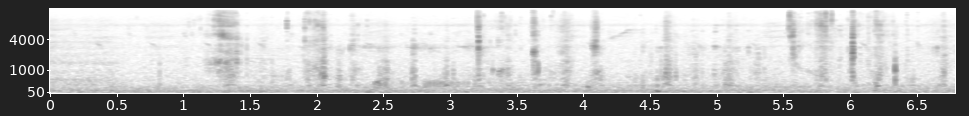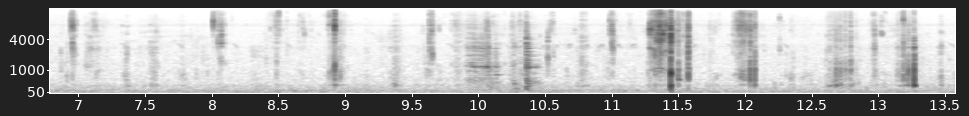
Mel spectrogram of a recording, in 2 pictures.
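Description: Close-up chewing of a mouthful of raw beef wrapped in fresh herbs and dipped in sauce, with many short crisp crunches. The loudest crunches come near the end.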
